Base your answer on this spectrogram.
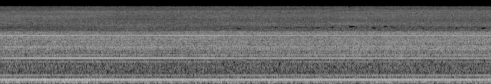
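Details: Open-source ventilator turbine driven by PWM from a signal generator (2 kHz square wave), with the duty cycle stepped from 10% up to 90%. A steady high-pitched turbine whine with a constant hum: the ventilator blower running.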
